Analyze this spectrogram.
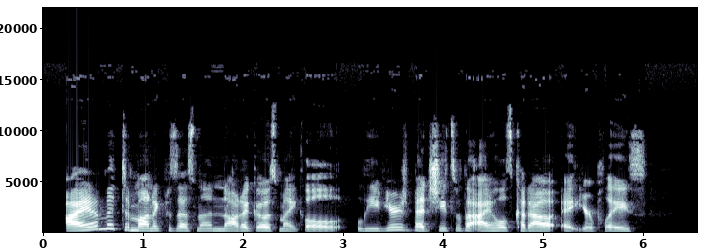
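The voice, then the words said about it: Hoarse, strained voice. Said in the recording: “as you can tell, I am losing my voice”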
